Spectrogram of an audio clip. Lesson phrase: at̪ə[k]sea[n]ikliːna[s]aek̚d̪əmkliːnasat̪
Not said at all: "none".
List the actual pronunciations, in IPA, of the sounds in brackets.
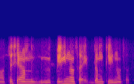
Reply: none, m, s

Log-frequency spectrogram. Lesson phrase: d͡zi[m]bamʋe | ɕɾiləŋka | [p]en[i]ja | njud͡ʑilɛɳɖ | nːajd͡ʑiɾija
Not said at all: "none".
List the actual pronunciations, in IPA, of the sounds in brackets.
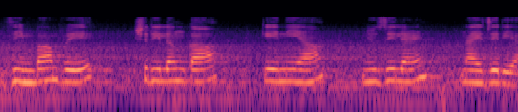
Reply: m, k, i

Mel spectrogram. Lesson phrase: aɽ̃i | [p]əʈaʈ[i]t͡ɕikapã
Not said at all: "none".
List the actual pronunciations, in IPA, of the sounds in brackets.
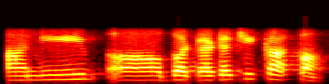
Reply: b, a

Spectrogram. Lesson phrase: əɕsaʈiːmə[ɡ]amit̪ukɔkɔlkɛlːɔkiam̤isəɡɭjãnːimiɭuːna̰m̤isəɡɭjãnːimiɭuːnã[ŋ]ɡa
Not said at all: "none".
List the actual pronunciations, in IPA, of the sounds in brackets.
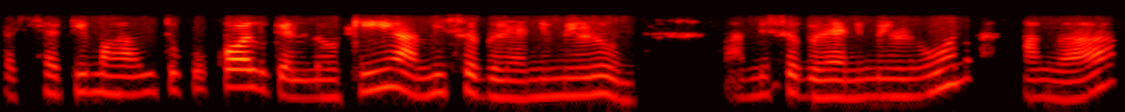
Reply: ɡ, ŋ

